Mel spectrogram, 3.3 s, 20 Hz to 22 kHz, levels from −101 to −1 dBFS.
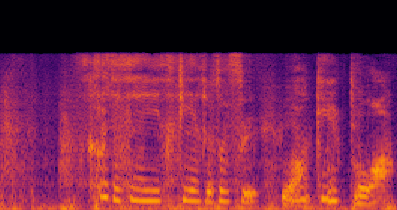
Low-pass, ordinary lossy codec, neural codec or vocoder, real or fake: none; none; codec, 16 kHz, 1 kbps, FunCodec, trained on Chinese and English, 50 frames a second; fake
